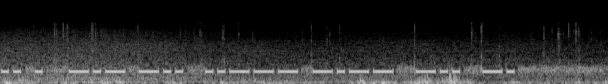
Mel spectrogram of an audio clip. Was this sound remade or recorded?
recorded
